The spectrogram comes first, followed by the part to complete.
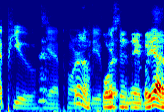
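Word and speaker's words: Pugh: i'm like a plug apparently it's florence puke yeah yeah pew yeah but yeah like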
